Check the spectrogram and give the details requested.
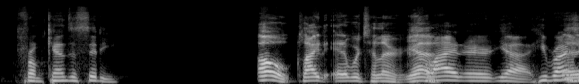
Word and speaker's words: Edwards-Helaire: Oh, Clyde Edwards-Helaire.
